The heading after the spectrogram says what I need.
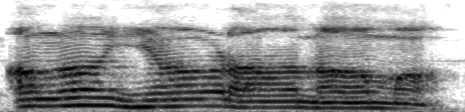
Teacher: ये पांचों लास्ट वाला अक्षर नेजल साउंड से, यानी कि नाक से उत्पत्ति होने वाला , इसका आवाज नाक बंद करेंगे तो आवाज नहीं आएगा इसका,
